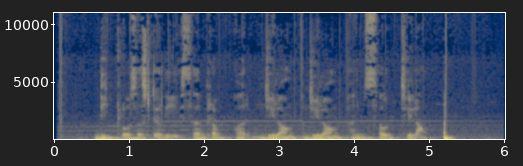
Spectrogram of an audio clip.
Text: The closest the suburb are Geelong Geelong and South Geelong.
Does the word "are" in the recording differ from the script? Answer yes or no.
no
